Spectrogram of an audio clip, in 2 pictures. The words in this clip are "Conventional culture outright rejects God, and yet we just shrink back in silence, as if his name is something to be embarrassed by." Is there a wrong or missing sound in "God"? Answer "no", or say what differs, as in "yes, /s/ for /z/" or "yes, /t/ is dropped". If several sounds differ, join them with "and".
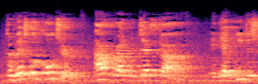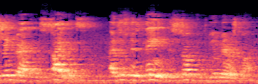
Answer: yes, /d/ is dropped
